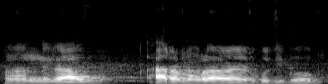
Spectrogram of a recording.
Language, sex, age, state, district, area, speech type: Odia, male, 45-60, Odisha, Kendujhar, urban, spontaneous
